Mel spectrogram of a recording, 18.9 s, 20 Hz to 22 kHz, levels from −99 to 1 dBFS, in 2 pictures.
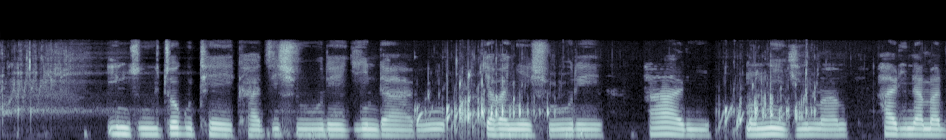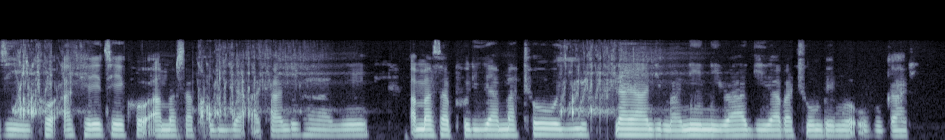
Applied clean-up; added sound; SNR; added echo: neural mask model RNNoise.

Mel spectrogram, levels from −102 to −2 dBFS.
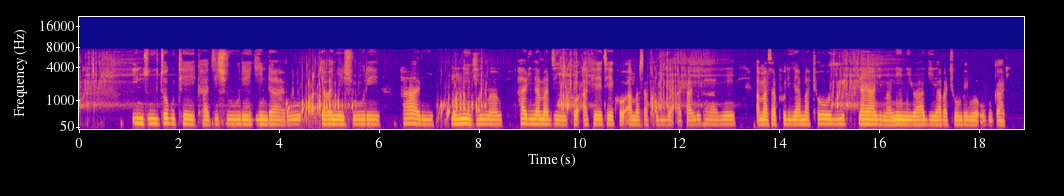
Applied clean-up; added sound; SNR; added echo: none; Liquid; 10 dB; none.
